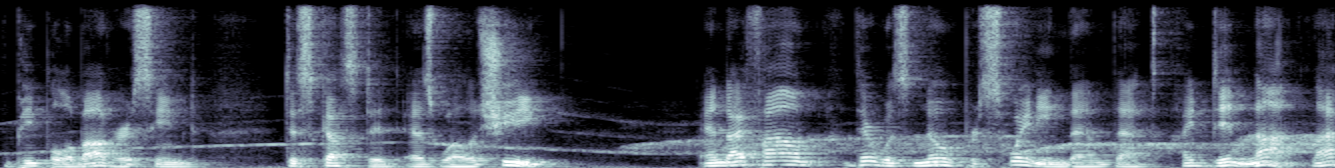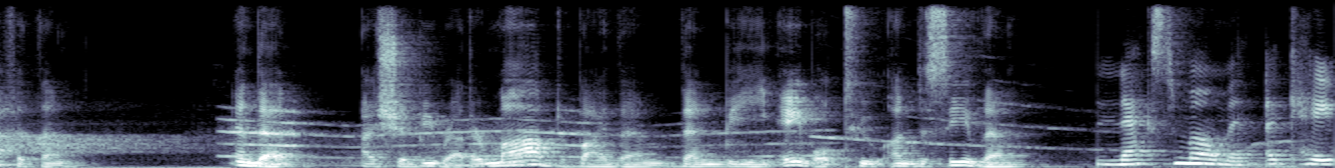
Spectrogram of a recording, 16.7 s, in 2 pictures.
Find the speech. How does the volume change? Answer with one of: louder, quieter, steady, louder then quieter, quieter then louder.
steady.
